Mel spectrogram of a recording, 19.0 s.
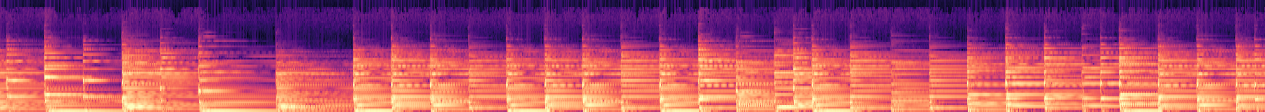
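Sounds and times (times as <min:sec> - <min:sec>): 
piano tune: 0:00.0 - 0:18.9.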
